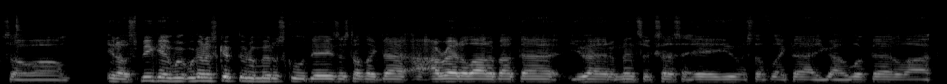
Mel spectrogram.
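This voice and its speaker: A man's voice: mid-range voice, fairly even intonation, brisk, darkish tone. A man hosting a casual sports interview, friendly and full of slang. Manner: hype, slangy, friendly, repeats "atta boy".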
